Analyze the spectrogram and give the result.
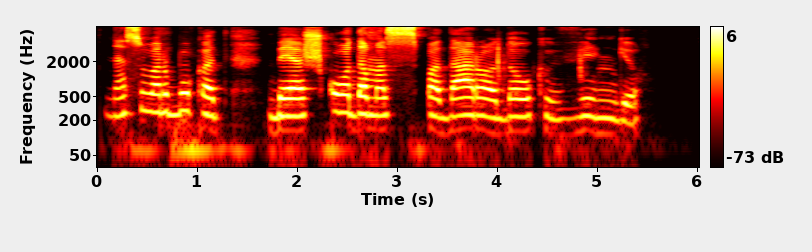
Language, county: Lithuanian, Vilnius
